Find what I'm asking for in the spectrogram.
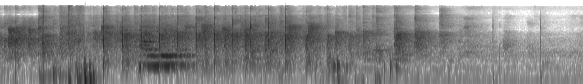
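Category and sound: crowd, audience clapping hands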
